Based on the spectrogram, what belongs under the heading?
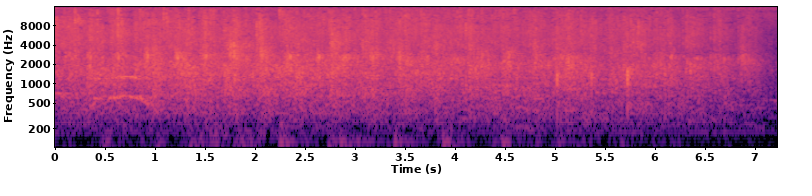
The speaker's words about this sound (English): Can we get a round of applause for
